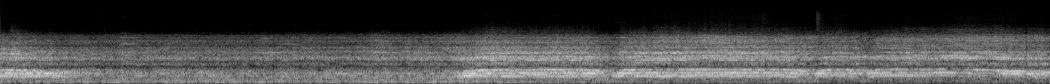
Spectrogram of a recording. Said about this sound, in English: Now, here's the opening, the very first sound, if you remember, the train approaching. Remember that one? I sure do.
